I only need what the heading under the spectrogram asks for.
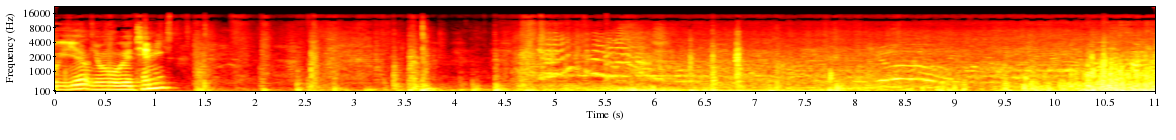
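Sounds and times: wind rumbling on microphone: 4.8s - 11.0s.

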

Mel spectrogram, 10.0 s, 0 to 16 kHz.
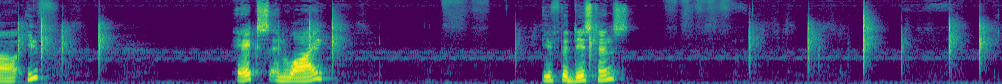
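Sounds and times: chalk tapping on blackboard: 0.0s - 1.2s, 3.0s - 3.7s, 4.4s - 10.0s.

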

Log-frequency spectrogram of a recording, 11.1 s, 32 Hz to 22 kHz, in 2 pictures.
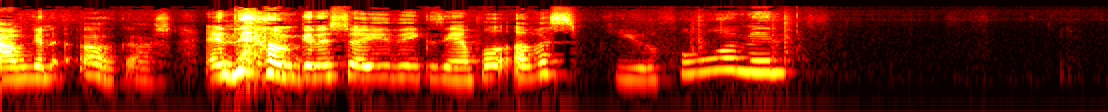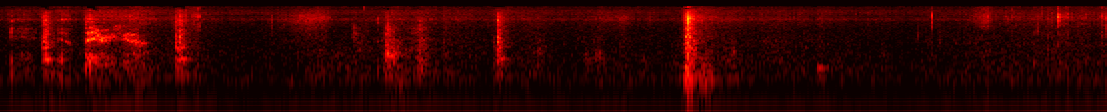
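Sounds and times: faint whispered word: 5.5s - 6.4s.

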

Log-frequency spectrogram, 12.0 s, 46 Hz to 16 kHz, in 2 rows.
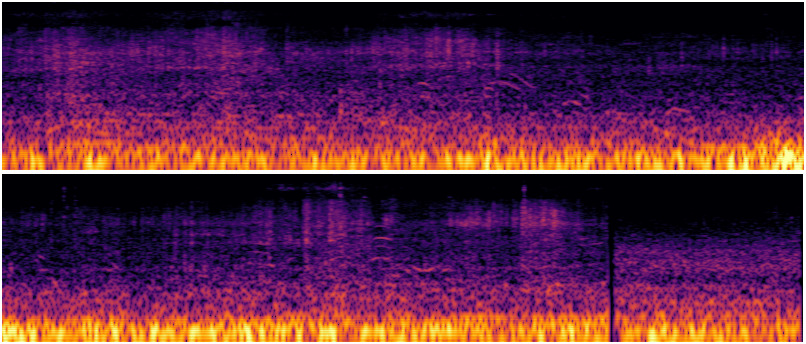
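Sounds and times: wind buffeting microphone: 0.0s - 9.7s
bike tyres rolling on dirt: 0.0s - 10.7s.

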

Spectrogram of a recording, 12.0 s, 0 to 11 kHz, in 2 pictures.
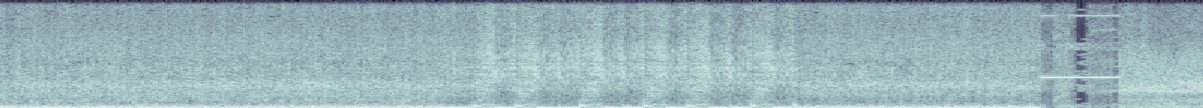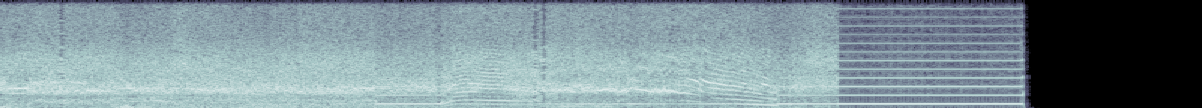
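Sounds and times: harsh electronic noise music: 0.0s - 10.3s
buzzing electronic tone: 2.2s - 5.9s, 7.8s - 11.2s.

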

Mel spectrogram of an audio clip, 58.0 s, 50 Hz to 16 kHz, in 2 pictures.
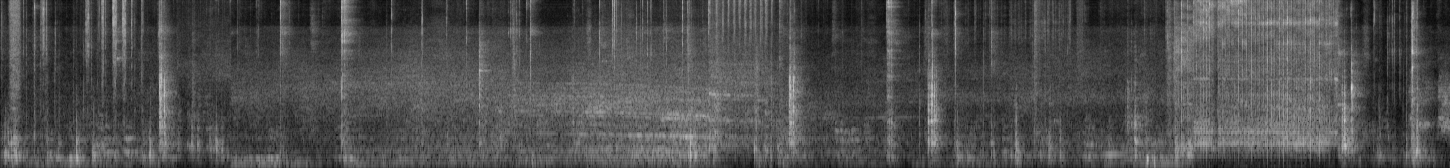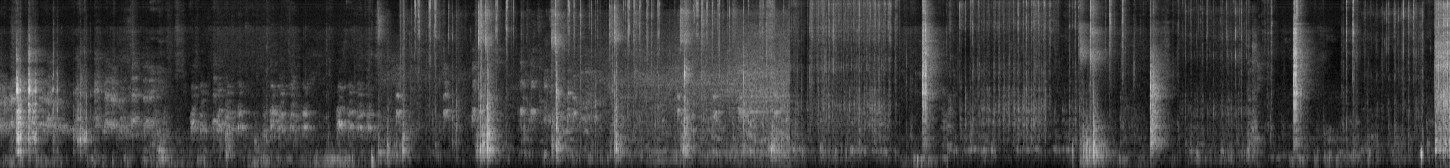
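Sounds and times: ratchet clicking: 23.3s - 26.8s, 36.6s - 46.9s.

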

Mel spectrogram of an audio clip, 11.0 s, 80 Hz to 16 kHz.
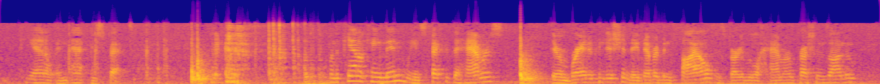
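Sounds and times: man coughing: 2.7s - 3.3s.

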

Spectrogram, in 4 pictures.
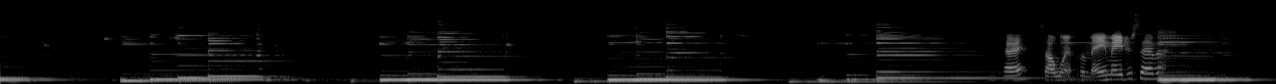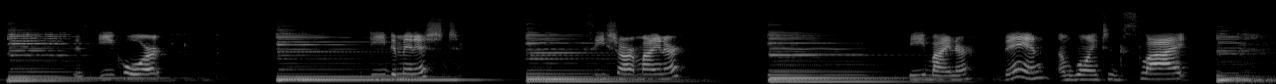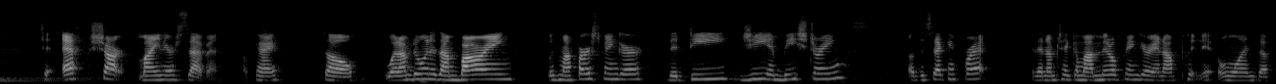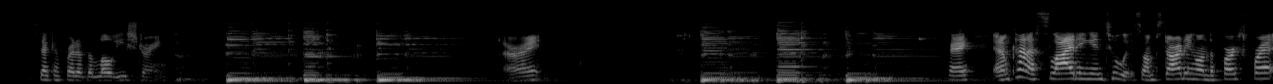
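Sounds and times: acoustic guitar chord ringing: 0.0s - 3.0s, 3.6s - 10.0s, 11.6s - 14.0s, 15.6s - 19.4s, 20.4s - 21.9s, 25.0s - 25.8s, 40.6s - 43.2s, 45.2s - 47.7s.

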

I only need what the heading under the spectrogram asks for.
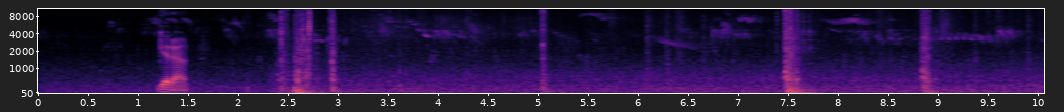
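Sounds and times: car door latch clicks: 7.4s - 7.8s
car door dull thud: 7.4s - 7.9s, 8.8s - 9.2s.

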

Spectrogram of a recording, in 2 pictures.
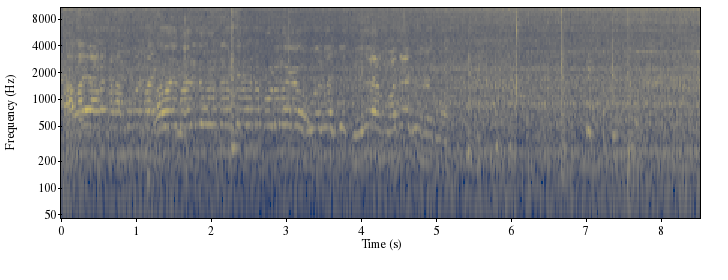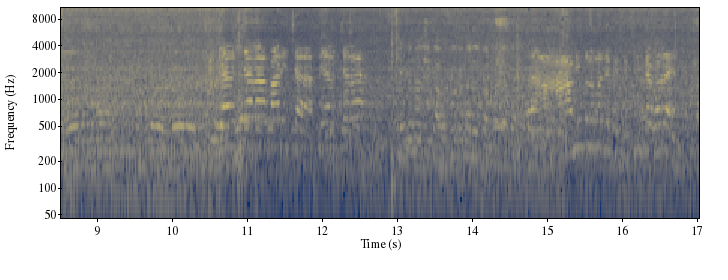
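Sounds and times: people talking: 0.0s - 17.0s
traffic and engine hum: 0.0s - 17.0s.

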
